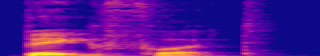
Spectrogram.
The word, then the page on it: bigfoot: American English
